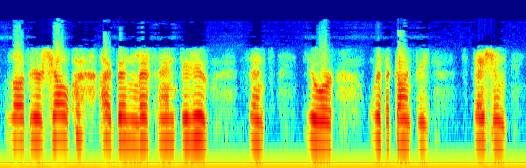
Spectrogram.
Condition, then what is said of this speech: Throat cancer. I knew he was either a very old guy or there was something going on there.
